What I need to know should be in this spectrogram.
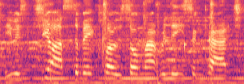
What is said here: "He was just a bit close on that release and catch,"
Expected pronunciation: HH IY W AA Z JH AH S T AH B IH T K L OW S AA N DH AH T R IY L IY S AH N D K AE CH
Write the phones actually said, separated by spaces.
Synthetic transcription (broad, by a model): HH IY W AA Z JH AH S T AH B IH T K L OW S N DH AH T R IY L IY S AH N K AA CH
